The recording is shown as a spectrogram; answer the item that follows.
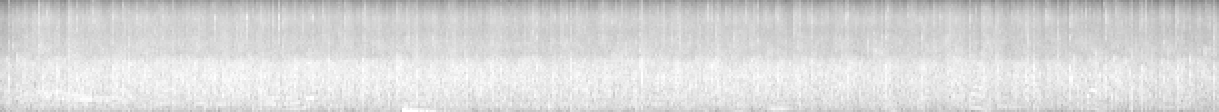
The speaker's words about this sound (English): can I ask you please to give one big round of applause to your compere for this evening,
